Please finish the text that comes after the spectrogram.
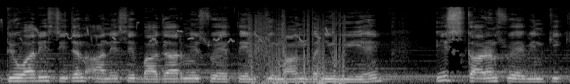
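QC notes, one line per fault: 2.48–3.45 s, loose connector crackle: an irregular burst of scratchy crackle as a worn contact makes and breaks, chopping the signal.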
